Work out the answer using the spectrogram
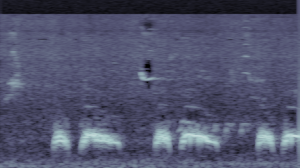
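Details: Kacuk and village spotted doves used for luring: steady rhythmic cooing, each phrase a short note followed by a long smooth coo, repeated about once per second.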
